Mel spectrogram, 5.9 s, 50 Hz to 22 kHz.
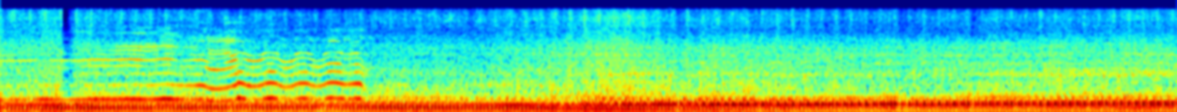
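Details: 2008 Kawasaki ZX10 after replacing the starter solenoid (bike had been cutting off after running and sometimes not restarting), first start: engine catches and settles straight into a steady, even idle, smooth firing, no misses or rattles.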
